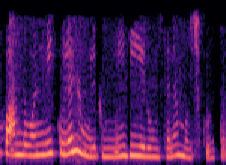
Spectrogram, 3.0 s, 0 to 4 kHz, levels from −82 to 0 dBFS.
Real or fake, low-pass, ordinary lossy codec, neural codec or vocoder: real; 3.6 kHz; MP3, 24 kbps; none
